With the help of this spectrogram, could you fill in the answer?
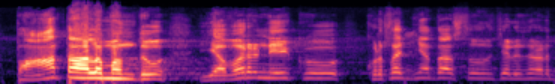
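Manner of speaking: proclaimed loudly. Shown as a demonstration. Preacher re-reading David's verse to the congregation, loud and slow. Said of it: "ఏమంటున్నాడు చూడండి".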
